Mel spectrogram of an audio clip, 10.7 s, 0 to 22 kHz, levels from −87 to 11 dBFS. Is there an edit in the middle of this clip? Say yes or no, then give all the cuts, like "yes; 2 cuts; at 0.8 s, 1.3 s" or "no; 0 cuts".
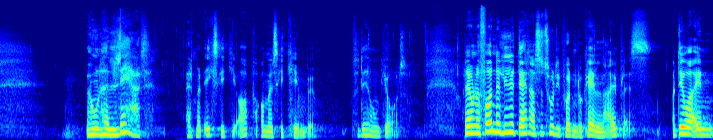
no; 0 cuts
